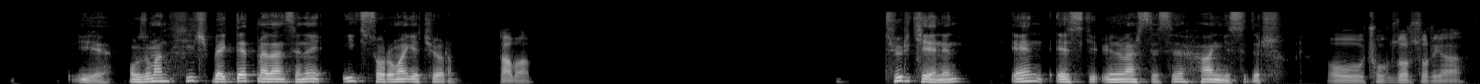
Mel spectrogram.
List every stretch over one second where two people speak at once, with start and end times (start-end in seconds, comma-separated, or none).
none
